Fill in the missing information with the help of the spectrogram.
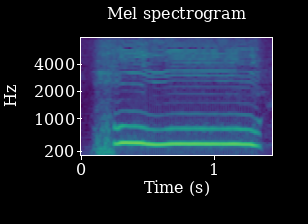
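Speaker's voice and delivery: loud high mock "whoo" instead of blowing; fake blowing noise. Faking the breathalyzer, a loud high whoo. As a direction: pretend to blow, just make a noise.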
